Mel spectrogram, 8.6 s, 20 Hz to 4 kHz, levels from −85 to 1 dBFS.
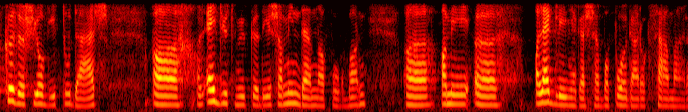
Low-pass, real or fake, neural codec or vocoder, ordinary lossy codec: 3.6 kHz; fake; codec, 16 kHz, 16 kbps, FunCodec, trained on LibriTTS, 50 frames a second; none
